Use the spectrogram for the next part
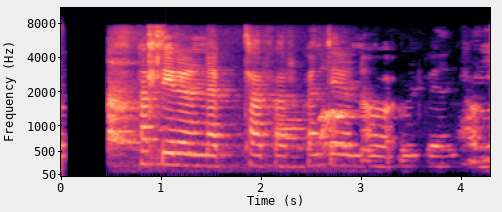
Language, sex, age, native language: Icelandic, female, 18-19, Icelandic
